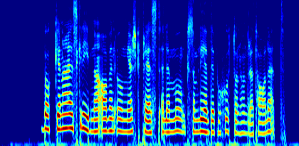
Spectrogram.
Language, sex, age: Swedish, female, 29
